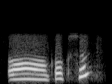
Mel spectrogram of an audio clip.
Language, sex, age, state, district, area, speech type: Assamese, female, 30-45, Assam, Sonitpur, rural, conversation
